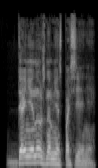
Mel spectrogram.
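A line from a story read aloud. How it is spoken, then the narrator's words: Growling. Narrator (Russian): прорычал Сон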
